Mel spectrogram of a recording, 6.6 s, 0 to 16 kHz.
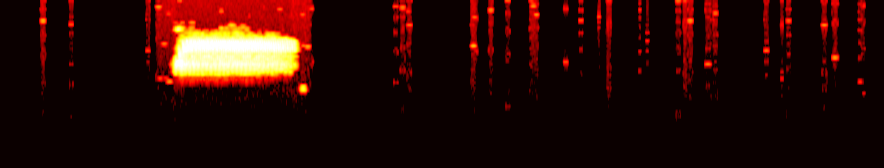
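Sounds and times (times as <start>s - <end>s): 
spotted towhee buzz call in northwestern California: 1.3s - 2.2s.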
